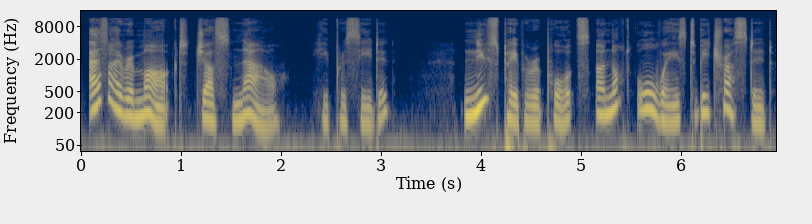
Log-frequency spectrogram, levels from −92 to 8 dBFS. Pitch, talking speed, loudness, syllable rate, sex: 180 Hz, 130 wpm, -19 LUFS, 4.3 syllables/s, female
